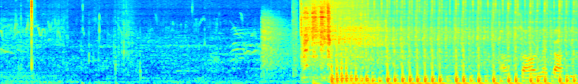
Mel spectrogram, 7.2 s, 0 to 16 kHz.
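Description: Bajaj NS200 motorcycle with an Akrapovic exhaust, dB killer removed, idling quietly before the engine revs up loudly, with repeated throttle blips giving a deep, bassy exhaust note close by.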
